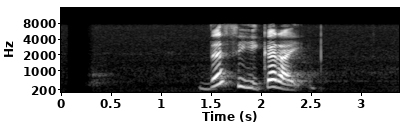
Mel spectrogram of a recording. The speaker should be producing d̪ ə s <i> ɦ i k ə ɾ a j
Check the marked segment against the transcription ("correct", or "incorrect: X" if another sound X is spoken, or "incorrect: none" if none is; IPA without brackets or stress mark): correct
